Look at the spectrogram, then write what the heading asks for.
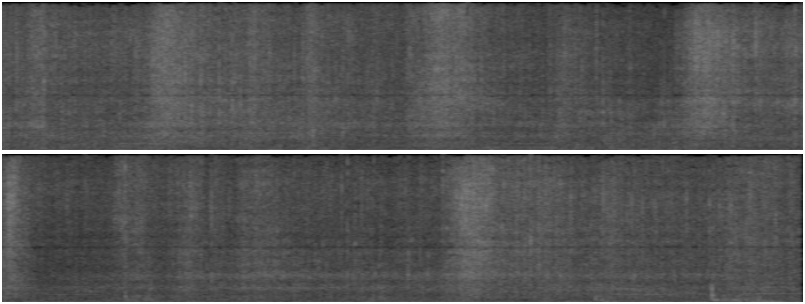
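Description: Cauliflower and green peas sizzling in oil in an earthenware pot, with a spatula stirring and scraping through them every second or two.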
